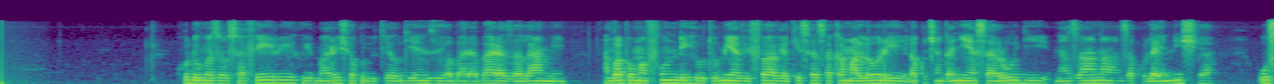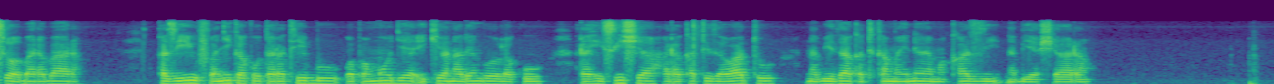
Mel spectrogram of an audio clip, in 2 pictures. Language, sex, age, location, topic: Swahili, male, 18-24, Dar es Salaam, government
